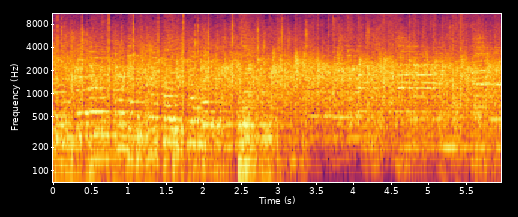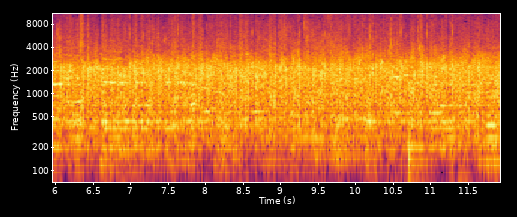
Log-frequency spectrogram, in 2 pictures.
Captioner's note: applause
